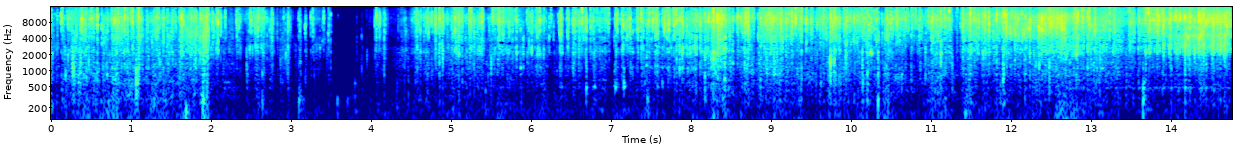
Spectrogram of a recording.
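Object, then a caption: Plastic bubble mailer envelope. An unopened, padded Amazon Prime poly bubble mailer is held up, then pressed flat while fingertips rub and scratch its plastic surface. The result is a steady stream of bright, crisp crinkling and scratching, with only a brief quiet dip around the four-second mark.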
